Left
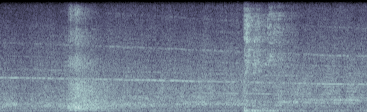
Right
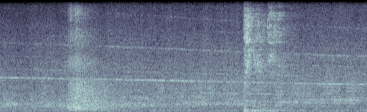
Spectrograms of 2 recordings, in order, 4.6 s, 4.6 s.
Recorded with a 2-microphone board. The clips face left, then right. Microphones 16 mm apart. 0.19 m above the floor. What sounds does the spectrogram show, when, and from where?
0.8 s a gunshot: centre (ahead or behind), 0.7 m
3.0 s a clunk: 15° right (ahead or behind), 4 m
